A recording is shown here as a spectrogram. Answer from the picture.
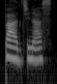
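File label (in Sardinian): "pàginas", female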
